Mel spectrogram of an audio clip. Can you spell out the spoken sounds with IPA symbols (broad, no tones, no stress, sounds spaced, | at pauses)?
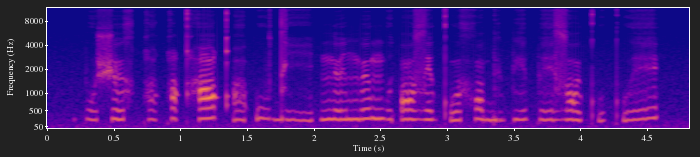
p o̤ ʃ ø x q o̤ q ʏ qʰ ɐ u̯ qʼ o̤ ʔ ṳ d i̤ | n ø i̯ m ø ŋʷ i̤ ʔ ɔ z e kʷʼ ɐ x ɔ bʲ ṳ pʲ e̤ p e̤ z ɔ y̯ kʷʼ i̤ kʷʼ e̤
